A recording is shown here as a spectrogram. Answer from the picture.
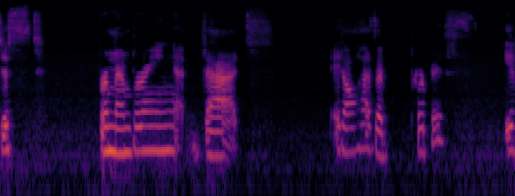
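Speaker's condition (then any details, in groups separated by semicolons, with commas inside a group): Cerebral palsy; spastic legs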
